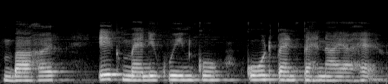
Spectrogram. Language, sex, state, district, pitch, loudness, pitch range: Hindi, female, Chandigarh, Chandigarh, 200 Hz, -15 LUFS, 195-205 Hz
